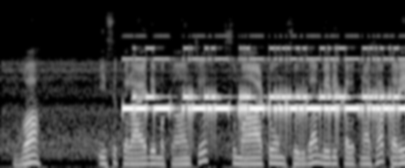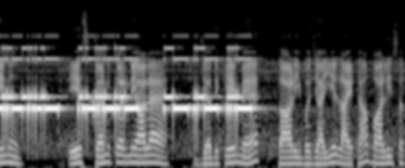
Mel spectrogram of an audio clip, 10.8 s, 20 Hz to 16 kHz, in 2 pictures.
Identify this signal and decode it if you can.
TTY/TDD text telephone tones (45.45 baud Baudot), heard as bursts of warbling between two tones, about 400 Hz shift, 1600 Hz centre, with speech in Dogri. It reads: THIS LINE WAS UPDATED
